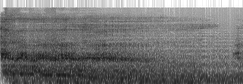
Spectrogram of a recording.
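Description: A thunderclap sound effect: a loud crack that starts abruptly and fades slowly into a rumble over about two seconds.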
